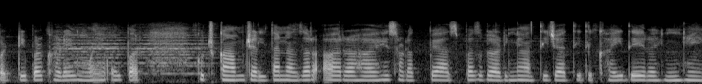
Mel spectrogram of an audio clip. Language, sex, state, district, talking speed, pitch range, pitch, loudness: Hindi, female, Punjab, Fazilka, 195 wpm, 195-205 Hz, 200 Hz, -22 LUFS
